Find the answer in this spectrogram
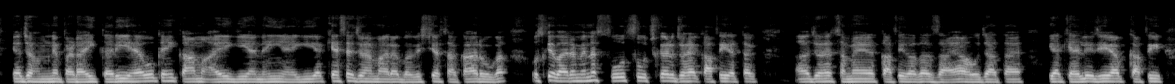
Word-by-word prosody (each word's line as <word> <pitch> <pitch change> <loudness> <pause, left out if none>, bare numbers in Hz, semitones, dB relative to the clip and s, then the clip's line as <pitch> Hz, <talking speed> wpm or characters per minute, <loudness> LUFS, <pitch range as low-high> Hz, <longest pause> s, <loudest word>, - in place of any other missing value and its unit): या 130 - +3
जो 135 +1 +3
हमने 125 +1 +1
पढ़ाई 120 +2 +2
करी 125 +3 +3
है 135 +1 +3
वो 155 +1 +2
कहीं 160 +1 -1
काम 130 0 0
आएगी 120 +1 0
या 120 - 0
नहीं 125 +1 0
आएगी 115 +3 -2
या 135 - +1
कैसे 150 +2 +1
जो 135 - +1
है 130 - 0
हमारा 125 -1 0
भविष्य 115 +3 -2
साकार 125 +1 -1
होगा? 125 +3 0 0.3
उसके 160 +4 0
बारे 150 -1 +3
में 155 +1 0
ना 190 - +3
सोच-सोच 165 -2 -2
कर 160 -1 +1
जो 140 -1 0
है 140 0 +2
काफ़ी 125 +3 +1
हद 130 - 0
तक 130 -2 -1 0.4
अ, 130 0 0
जो 135 +1 0
है 135 0 +2
समय 130 +1 +1
काफ़ी 120 +3 0
ज़्यादा 125 0 +1
ज़ाया 115 +2 0
हो 115 -1 +1
जाता 120 0 -1
है 120 0 -2 0.3
या 130 - +4
कह 120 +1 0
लीजिए 135 +1 +3
आप 135 -2 +2
काफ़ी 135 +3 0
130 Hz, 240 wpm, -20 LUFS, 120-140 Hz, 0.4 s, या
